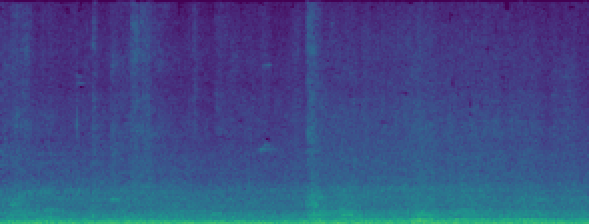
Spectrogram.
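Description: Double-stack container train rolling past below, a steady low rumble of its loaded well cars' steel wheels on the rails, with one brief click about two seconds in.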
